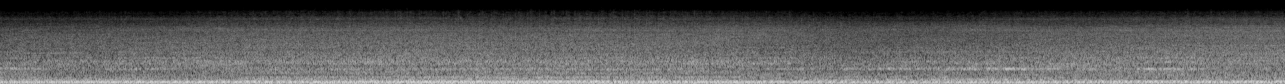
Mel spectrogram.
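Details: 1970 Chevy C10 with a 305 small-block V8 idling after bent pushrod replacement and new valve cover gaskets; earlier it had a lifter tap or ticking noise. A deep, even thrum with no ticking or knocking, good oil pressure, and firing on all cylinders; normal idle.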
